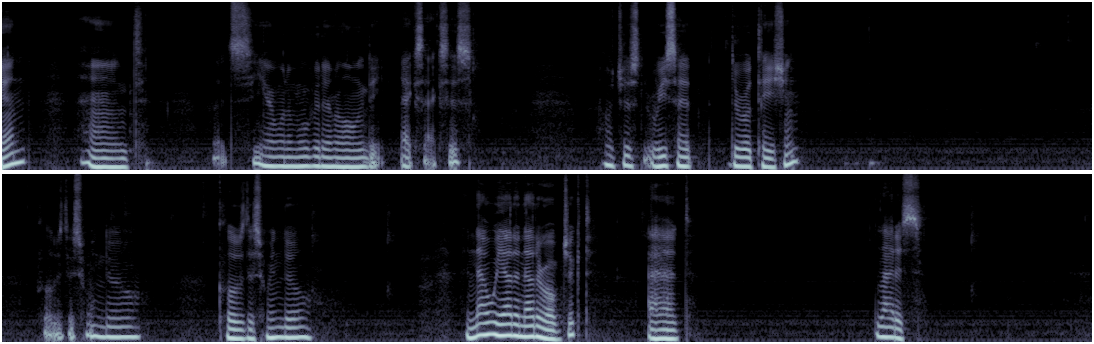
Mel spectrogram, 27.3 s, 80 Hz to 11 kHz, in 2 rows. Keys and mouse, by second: 5.9-7.7 middle drag, 7.8-10.8 drag, 13.0-14.7 drag, 15.0-17.6 drag, 17.6-20.7 middle drag, 21.6-23.5 drag, 25.7-27.1 middle drag, 27.1-27.2 drag.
